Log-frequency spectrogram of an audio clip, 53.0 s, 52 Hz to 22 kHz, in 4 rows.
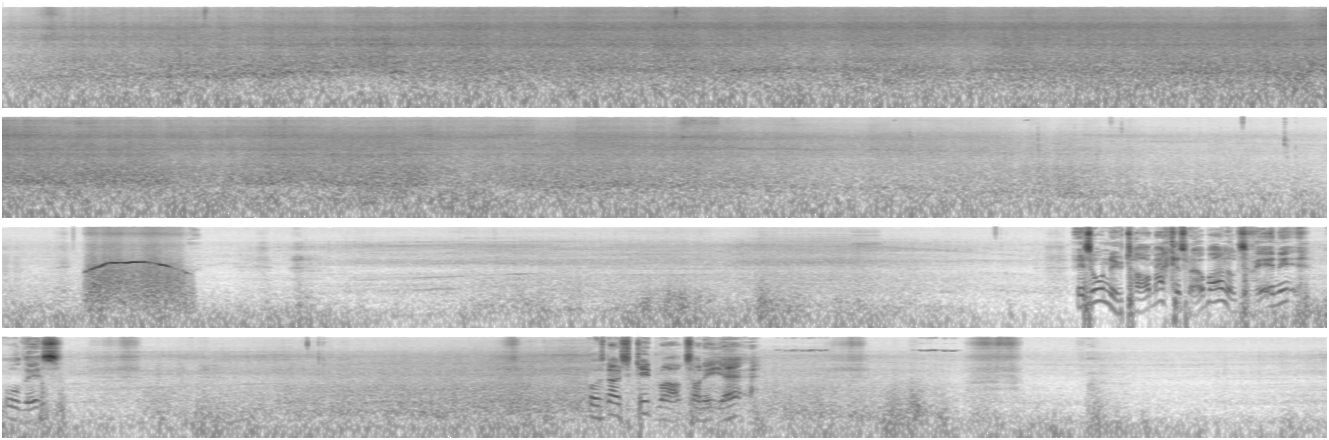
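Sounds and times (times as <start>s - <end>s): wind rush on microphone: 0.0s - 53.0s
high whistling tone: 27.3s - 28.6s.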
